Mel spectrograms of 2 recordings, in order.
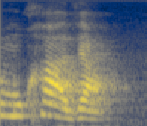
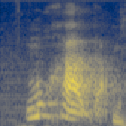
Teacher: العربية التونسية أو بعض اللهجات في تونس تبدل الدال ذا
